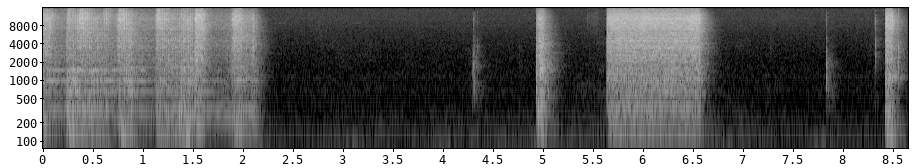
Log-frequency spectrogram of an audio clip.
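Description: Yamaha HTR-5730 receiver's FM tuner being stepped through frequencies: about two seconds of a station's sound at the start, then mostly quiet with a sharp click, a second-long burst of static a little past halfway, and a short pop near the end as it moves between stations.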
